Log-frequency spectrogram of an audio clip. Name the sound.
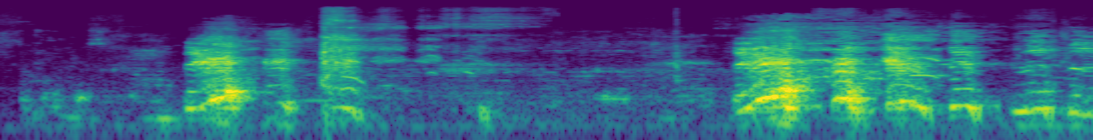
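man coughing heavily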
